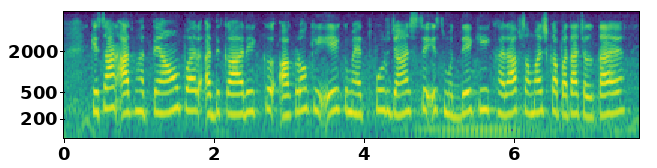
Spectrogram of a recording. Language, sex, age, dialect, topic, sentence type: Hindi, female, 18-24, Kanauji Braj Bhasha, agriculture, statement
